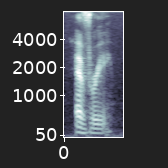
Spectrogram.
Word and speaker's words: every: diphthong in the word every. Every, the R-Y sound. Now that Y in this word is pronounced as an E sound.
